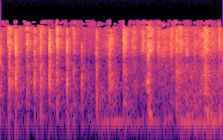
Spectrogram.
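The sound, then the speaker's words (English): Quick, sharp taps on the only door of a laboratory room in a steady, rapid series, crisp and moderately loud, running for about three seconds with no voices, a low hum creeping in toward the end. “Tap the door.”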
